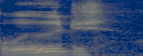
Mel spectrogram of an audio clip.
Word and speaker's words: Łódź: And then I was in Bialystok, Poland for 2 days, Warsaw for 2 days, Łódź for 2 days, or like Łódź. I think it's really cute. It's spelled L-O-D-Z, but with like a bunch of weird like letters that we don't actually have.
